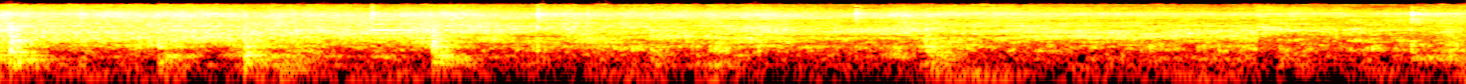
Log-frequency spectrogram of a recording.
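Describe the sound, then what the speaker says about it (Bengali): Mutton stirred and fried in a pan for kosha, giving a loud, continuous sizzle and hiss with occasional scraping stirs, no talk. "এইভাবে ভালোভাবে নেড়ে নেড়ে অনেকটা সময় নিয়ে মাংসটাকে ভালো করে কষিয়ে নেব"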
